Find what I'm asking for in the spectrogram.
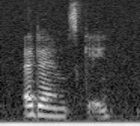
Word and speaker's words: Adamski: He's Polish. You used to speak Polish. How would you say it? – Adamski.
